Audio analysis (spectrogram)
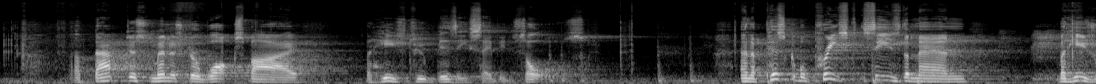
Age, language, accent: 50-69, English, American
